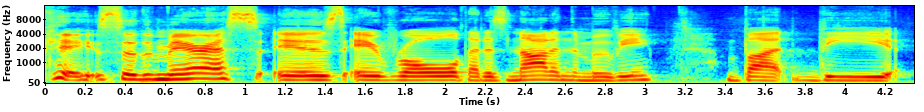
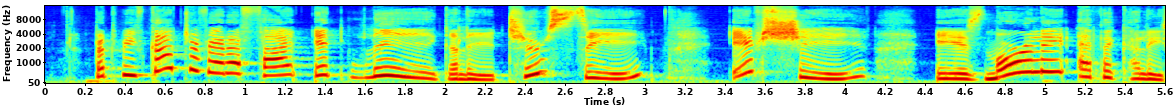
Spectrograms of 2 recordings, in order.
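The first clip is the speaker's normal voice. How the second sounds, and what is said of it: Munchkin character voice. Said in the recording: “do the Munchkin voice?”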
